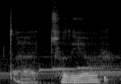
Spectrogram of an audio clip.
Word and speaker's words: Twilio: I was playing around with something called um Twilio. That's how you pronounce it cuz it can send a message, but that cost money too, unfortunately.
